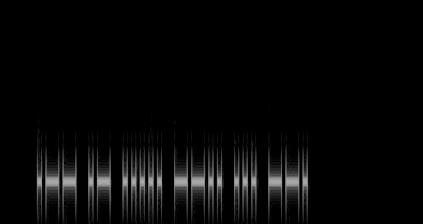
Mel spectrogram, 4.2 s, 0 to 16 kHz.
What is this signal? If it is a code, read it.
Morse code, heard as a keyed tone, about 28 wpm, 700 Hz. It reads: WA5ZSG
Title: USA Call Signs - 6 Characters - 28wpm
